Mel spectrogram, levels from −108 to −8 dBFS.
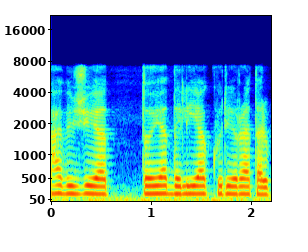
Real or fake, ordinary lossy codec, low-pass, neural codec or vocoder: real; Opus, 64 kbps; 7.2 kHz; none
